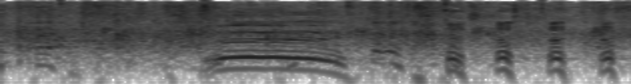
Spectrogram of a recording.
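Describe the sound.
An audience applauds in a steady wash of clapping to welcome a speaker coming up to give a greeting, with a long cheering voice swelling midway and a few short rhythmic vocal bursts near the end.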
